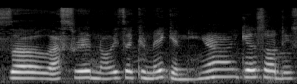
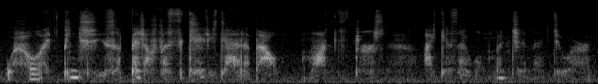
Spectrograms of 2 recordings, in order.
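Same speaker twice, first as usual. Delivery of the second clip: secretive whisper; 2 semitones higher, 14 dB quieter than usual. Acted. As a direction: whisper it so she can't hear. Secret aside so she won't hear.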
